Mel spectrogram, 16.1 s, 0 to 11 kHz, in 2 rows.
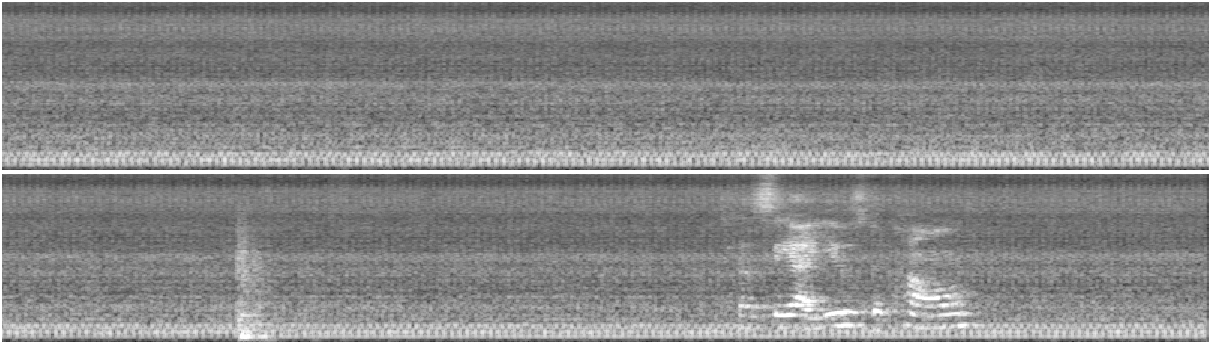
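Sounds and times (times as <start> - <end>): low background hum: 0.0 - 16.0
brief thump: 9.6 - 10.1.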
